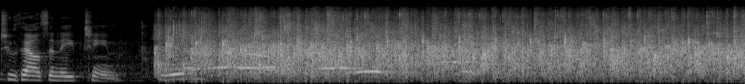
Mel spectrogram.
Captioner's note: applause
